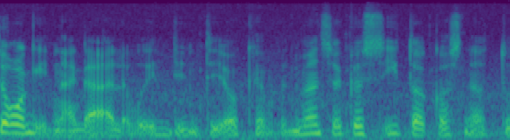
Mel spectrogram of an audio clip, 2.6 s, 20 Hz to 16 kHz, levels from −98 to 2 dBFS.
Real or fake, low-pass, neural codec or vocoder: fake; 14.4 kHz; vocoder, 44.1 kHz, 128 mel bands every 256 samples, BigVGAN v2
